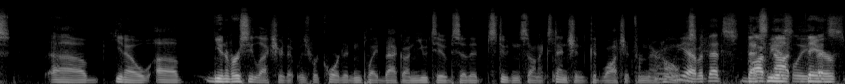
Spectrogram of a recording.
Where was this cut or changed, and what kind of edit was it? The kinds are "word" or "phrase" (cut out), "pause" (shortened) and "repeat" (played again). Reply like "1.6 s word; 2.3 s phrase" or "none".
1.9 s pause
